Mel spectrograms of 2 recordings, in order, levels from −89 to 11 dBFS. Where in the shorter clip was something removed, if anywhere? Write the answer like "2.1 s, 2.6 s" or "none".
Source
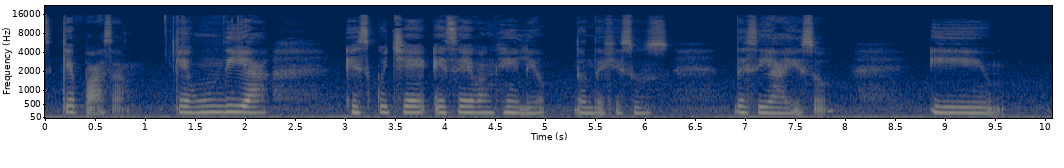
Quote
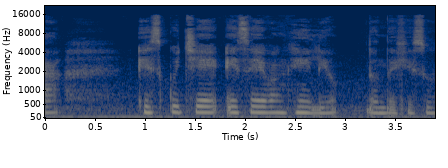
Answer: none

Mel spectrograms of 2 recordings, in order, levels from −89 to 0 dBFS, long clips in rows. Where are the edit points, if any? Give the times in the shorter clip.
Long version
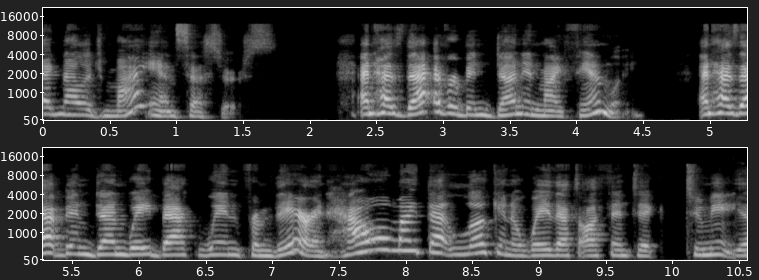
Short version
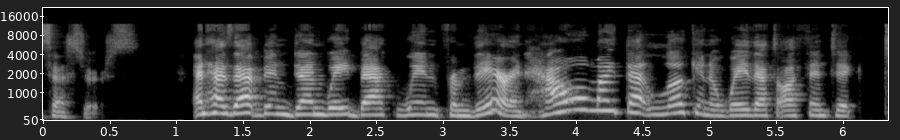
1.0 s

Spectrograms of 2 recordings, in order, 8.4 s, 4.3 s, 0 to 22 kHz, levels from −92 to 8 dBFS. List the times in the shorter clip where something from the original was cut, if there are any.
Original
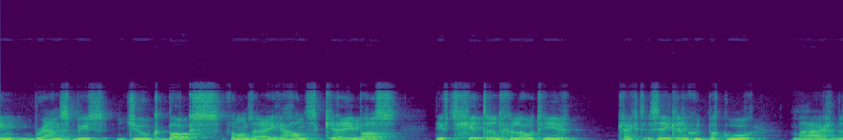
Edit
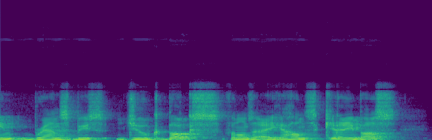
none

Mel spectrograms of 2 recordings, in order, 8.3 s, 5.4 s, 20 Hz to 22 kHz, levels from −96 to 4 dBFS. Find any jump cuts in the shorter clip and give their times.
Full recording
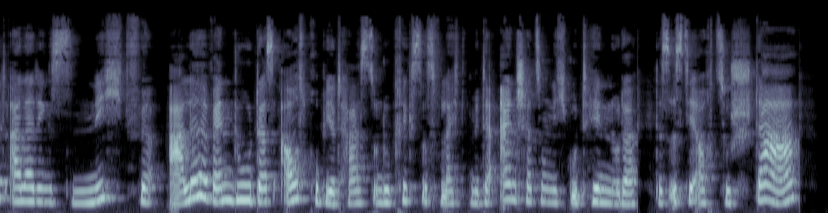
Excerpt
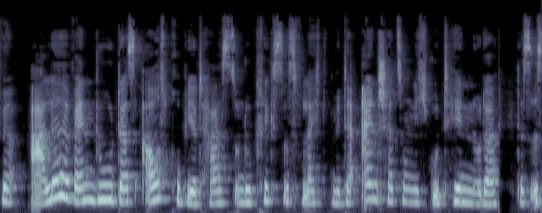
none

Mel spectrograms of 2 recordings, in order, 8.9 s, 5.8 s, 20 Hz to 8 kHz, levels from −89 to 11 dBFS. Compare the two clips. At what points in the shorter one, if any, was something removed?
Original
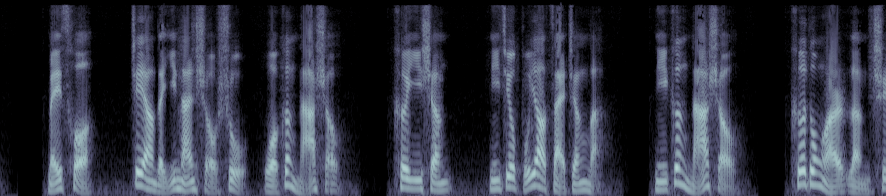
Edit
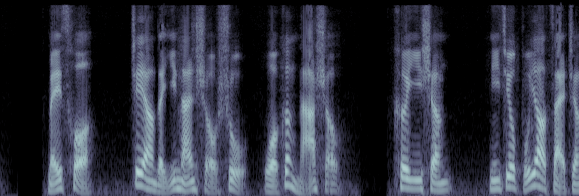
none

